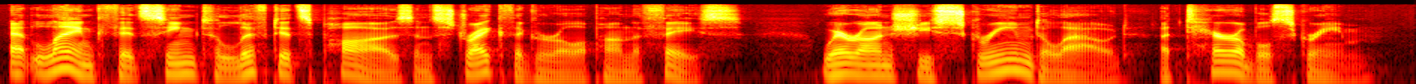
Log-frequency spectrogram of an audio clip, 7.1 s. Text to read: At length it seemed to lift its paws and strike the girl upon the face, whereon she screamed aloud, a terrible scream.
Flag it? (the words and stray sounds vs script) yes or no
no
